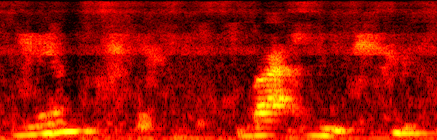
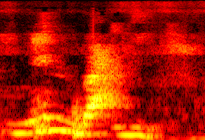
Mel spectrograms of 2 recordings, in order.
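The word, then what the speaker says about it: مِنْ بَعْدِ: maka contohnya sekarang musik min ba'di, min ba'di, min ba'di. Nah, kayak gini. Harusnya kan min ba'di, maka membacanya itu nunnya diganti ke ba dengan disertai dengan gunnah.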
